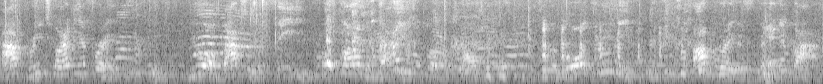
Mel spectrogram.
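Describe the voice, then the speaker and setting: Money-grubbing puppet-show preacher, acted by a woman, wildly animated sales delivery, heard over loud noise and crowd. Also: unhurried. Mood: grandiose. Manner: theatrical preaching sales pitch. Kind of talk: amateur church puppet show acting. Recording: distant, echoey room, loud noise, crowd.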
